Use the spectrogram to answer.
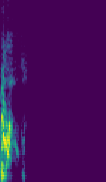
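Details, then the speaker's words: A deer, referred to as him, gives one very short, sharp cough-like burst with a faint follow-on, heard in the field while hunting; deer cough. "now if you open your mind to this cough same thing you'll hear that sound"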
